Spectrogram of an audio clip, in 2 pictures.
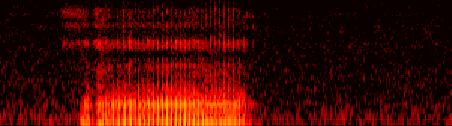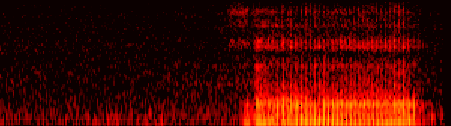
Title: Snoring pug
